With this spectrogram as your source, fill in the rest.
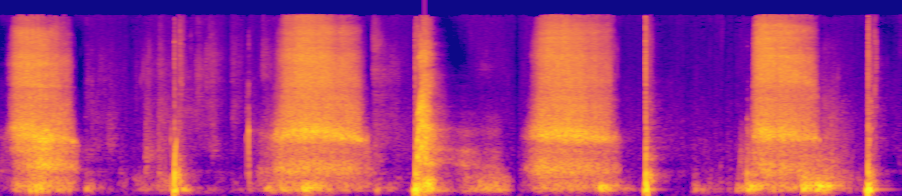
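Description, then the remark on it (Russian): A voice imitates a man's loud, strange snoring: four long, harsh breathy rasps in a steady rhythm, each followed by a short sharp snort or click, with no talking. “хочу рассказать, что Александр Поливанов очень странно храпит”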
